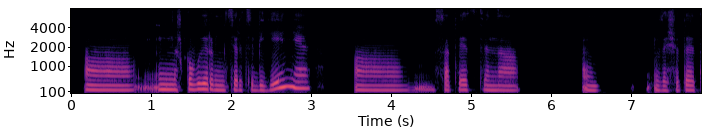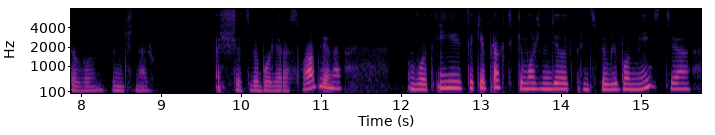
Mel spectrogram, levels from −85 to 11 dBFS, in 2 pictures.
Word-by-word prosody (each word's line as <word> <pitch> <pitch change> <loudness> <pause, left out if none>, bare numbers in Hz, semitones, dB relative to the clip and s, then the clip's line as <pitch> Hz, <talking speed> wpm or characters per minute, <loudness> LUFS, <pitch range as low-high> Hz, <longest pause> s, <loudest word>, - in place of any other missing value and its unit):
э, 175 - 0
немножко 170 +4 +1
выровнять 180 -4 +3
сердцебиение. 205 - +3 0.5
Эм, 160 +4 -4
соответственно, 160 -2 -3 0.8
м, 155 -1 -2 0.7
за 155 -1 -4
счет 150 +3 -10
этого 145 -2 -3 0.2
ты 150 - -8
начинаешь 75 - -10 0.7
ощущать 80 - -9
себя 160 -1 -3
более 150 0 -3
расслабленно. 220 - +2 0.8
Вот, 185 -2 +1
и 235 -1 +6
такие 225 +2 +2
практики 235 -1 +1
можно 205 -1 +2
делать, 200 -1 +3
в - - -40
принципе, 190 -1 -3
в 180 - +1
любом 195 0 +1
месте. 200 -3 0
180 Hz, 105 wpm, -36 LUFS, 160-210 Hz, 0.8 s, и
